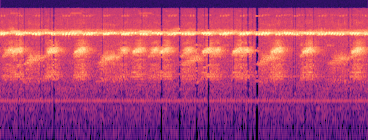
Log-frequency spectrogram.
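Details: Moonlit night in Florida with frogs singing, a steady pulse of short bright calls, some doubled, spaced roughly half a second apart, while a high constant insect whine and soft hiss fill the background.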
